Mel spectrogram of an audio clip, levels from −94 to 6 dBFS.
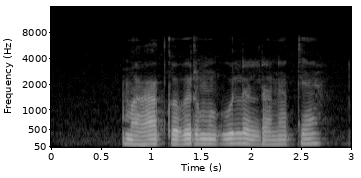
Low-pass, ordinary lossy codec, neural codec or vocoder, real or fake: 7.2 kHz; MP3, 96 kbps; codec, 16 kHz, 8 kbps, FreqCodec, larger model; fake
